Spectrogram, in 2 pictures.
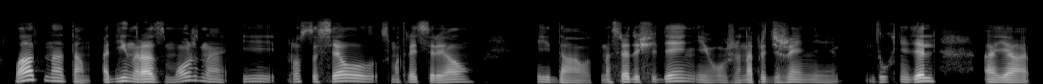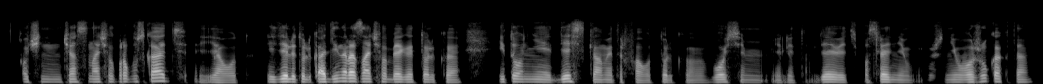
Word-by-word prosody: "Ладно, 185 -6 +5
там 100 -4 -5
1 135 +4 -1
раз 120 -1 +7
можно", 130 - -4
и 130 +1 -11
просто 125 -1 -6
сел 140 0 +2
смотреть 115 0 -5
сериал. 115 +3 -1 0.6
И 115 0 -6
да, 100 -2 -3
вот 95 0 -12
на 105 0 -7
следующий 120 -1 +1
день 140 +1 0
и 105 -2 -7
уже 100 +1 -10
на 105 0 -1
протяжении 110 -1 -4 0.2
2 115 +2 -11
недель, 140 +6 +5 0.5
а, 115 -1 +1
я 105 -1 +2 0.4
очень 120 -1 -3
часто 125 +1 -1
начал 125 0 -1
пропускать. 140 +3 +1
Я, 100 +1 -3
вот, 100 0 -5 0.3
неделю 125 +2 +5
только 125 -2 0
1 130 +3 +4
раз 145 -2 +9
начал 130 -1 +3
бегать 115 -1 +2
только, 110 -2 -3 0.4
и 120 - -4
то 130 -2 0
не 120 -2 -3
10 130 +4 +1
километров, 110 -3 -4
а 100 - 0
вот 95 0 -8
только 100 -1 -8
8 105 -1 -4
или 95 0 -11
там - - -26
9, 115 -2 0
последние 110 -3 -1
вот 95 - -18
уж 105 - -12
не 110 +1 -7
вывожу 115 +6 0
как-то. 115 -4 -2
115 Hz, 160 wpm, -26 LUFS, 105-130 Hz, 0.6 s, раз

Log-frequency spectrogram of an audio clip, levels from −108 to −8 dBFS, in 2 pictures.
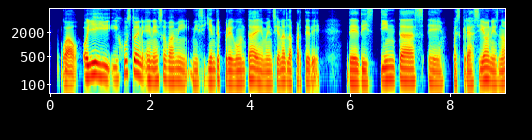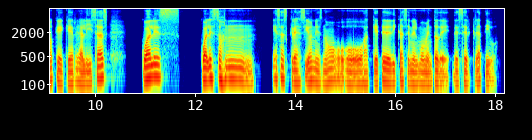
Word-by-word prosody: Wao, - - +1
oye 155 +1 +5
y 165 -6 +4
y 135 0 -6
justo 195 +6 +2
en 175 -4 +4
en 135 -3 0
eso 135 +2 -1
va 125 -1 +1
mi 125 -3 -2
mi 115 -1 -4
siguiente 125 +2 -1
pregunta, 115 +3 +1
eh, 115 -3 0
mencionas 110 +3 -1
la 110 -3 +1
parte - - -3
de - - -6 0.5
de 115 -2 +3
distintas, 125 +3 +1
eh, 110 -3 -3 0.2
pues, 110 - -6
creaciones, 110 +1 0
¿no?, 120 +5 -1
que 115 -6 -1
que 105 0 0
realizas, 120 +8 0 0.7
¿cuáles 155 +2 +3 0.4
cuáles 140 +2 +4
son 135 -6 -1 0.3
esas 140 0 -2
creaciones, 120 -1 -2
¿no?, 115 +4 -2
o - - -6 0.2
o 110 0 +1
o - - -3
a 105 - -4
qué 110 0 -1
te 125 - -1
dedicas 115 0 +1
en 110 0 -2
el 105 0 -1
momento 105 +2 0
de - - -4
de - - -4
ser - - -2
creativo? - - -4
120 Hz, 155 wpm, -24 LUFS, 110-135 Hz, 0.7 s, oye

